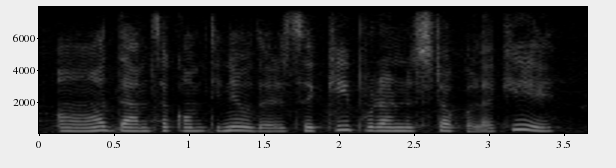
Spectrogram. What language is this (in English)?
Nepali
